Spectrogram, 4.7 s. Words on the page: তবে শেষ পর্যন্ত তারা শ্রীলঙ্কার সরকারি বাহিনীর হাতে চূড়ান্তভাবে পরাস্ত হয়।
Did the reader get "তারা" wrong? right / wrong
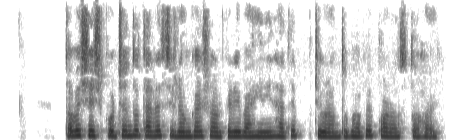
right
